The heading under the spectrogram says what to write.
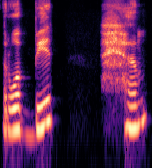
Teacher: ہا کی آواز نکالنی ہے گلے کے درمیانے حصے سے، تھروٹ لیٹرز میں یہ مڈل میں آتا ہے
